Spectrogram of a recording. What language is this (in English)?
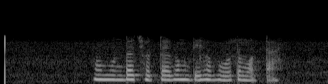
Odia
